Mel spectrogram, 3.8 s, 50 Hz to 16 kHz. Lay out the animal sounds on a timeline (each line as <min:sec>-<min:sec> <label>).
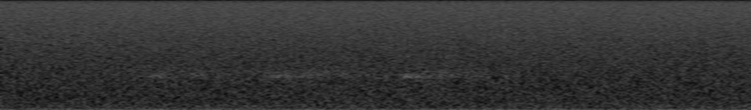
0:00.5-0:02.4 American Crow (Corvus brachyrhynchos)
